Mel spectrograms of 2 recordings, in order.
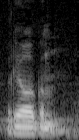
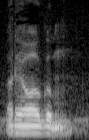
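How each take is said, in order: First: The word begins with an l sound. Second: The word begins with an l sound.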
